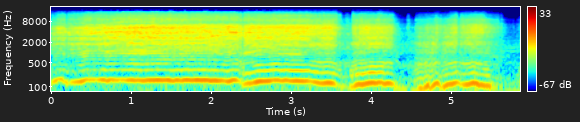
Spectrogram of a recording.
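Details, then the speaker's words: Yamaha YZ250X two-stroke enduro bike with Panthera electric start, after fixing a slipping power valve; crisp note climbing and dropping cleanly through blips and pulls with no missing, running healthy. "and right away i can tell that i've solved my issue and this is gonna be a great day"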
